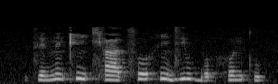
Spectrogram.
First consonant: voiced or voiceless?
voiceless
